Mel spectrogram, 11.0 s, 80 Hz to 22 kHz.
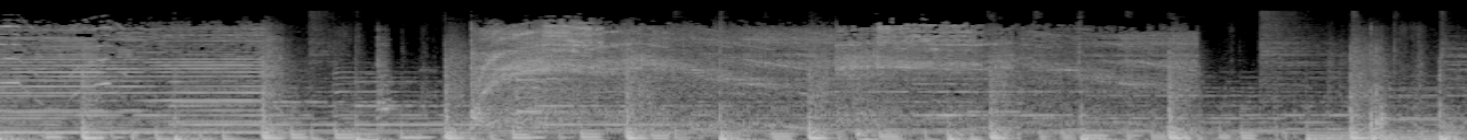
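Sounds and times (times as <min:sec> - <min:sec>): miter saw cutting wood: 0:00.0 - 0:02.4, 0:03.5 - 0:09.0
background music with beat: 0:00.0 - 0:11.0.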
